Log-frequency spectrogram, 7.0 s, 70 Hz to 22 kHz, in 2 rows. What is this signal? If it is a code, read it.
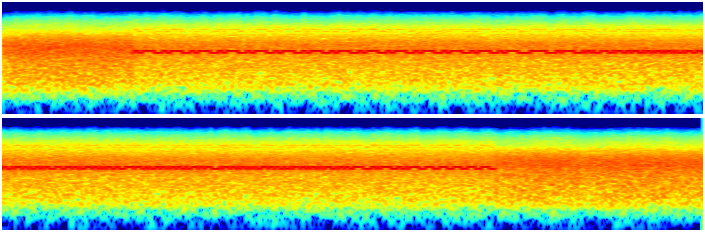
NAVTEX (SITOR-B), 100 baud, 170 Hz shift, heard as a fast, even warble, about 1700 Hz centre, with radio static. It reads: THE POLICE TRIED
